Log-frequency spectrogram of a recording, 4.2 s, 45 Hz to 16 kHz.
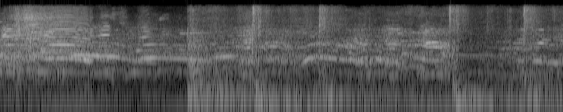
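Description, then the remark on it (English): Heavy, irregular thuds of pounding on the wooden doors of the U.S. House chamber on January 6, 2021, about four loud blows with a crowd shouting and murmuring behind them, tense. “There's pounding on the doors of the chamber, and at this point, they've put a large piece of furniture in front of the doors, and plainclothes officers had their guns drawn.”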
